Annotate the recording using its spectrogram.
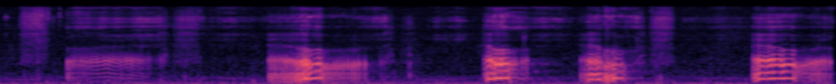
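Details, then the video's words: Lola, a Boston Terrier, grunts when she doesn't get what she wants: nasal, throaty vocal grunts with a low tonal buzz, five bursts in about four seconds, some rising and falling, in a quiet indoor room. "Boston Terrier Lola grunts"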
